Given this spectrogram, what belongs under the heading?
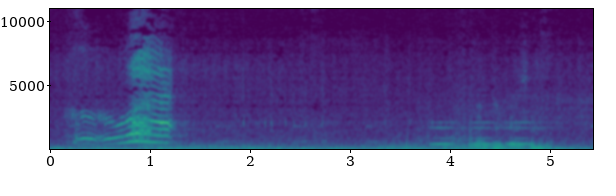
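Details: Full-term newborn baby boy after normal delivery: one short, high-pitched, wavering newborn cry, then quiet room hum and faint tonal background sounds.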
